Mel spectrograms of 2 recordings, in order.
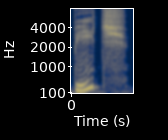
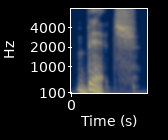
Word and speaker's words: beach: Did you say it like beach or bitch? If you said the second one, don't panic, but we need to talk.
